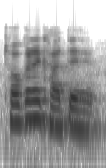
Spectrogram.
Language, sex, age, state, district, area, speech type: Urdu, male, 18-30, Bihar, Purnia, rural, spontaneous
